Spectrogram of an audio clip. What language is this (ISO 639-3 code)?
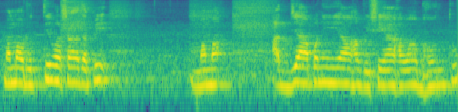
san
